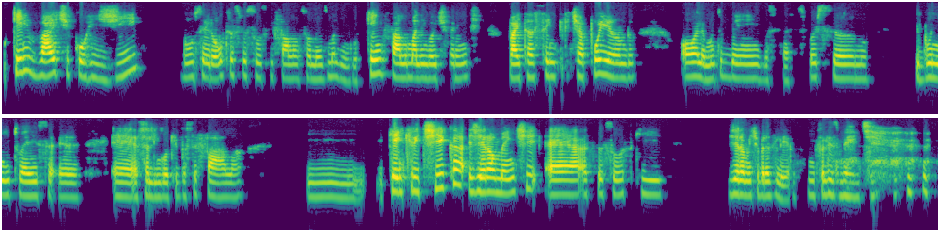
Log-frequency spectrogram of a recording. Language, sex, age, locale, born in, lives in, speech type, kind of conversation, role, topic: Portuguese, female, 35-39, pt-BR, Brazil, United States, conversation, podcast, guest, Que papel tem a língua da sua família na sua identidade?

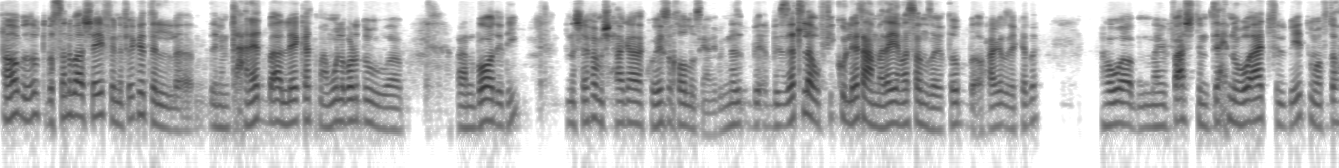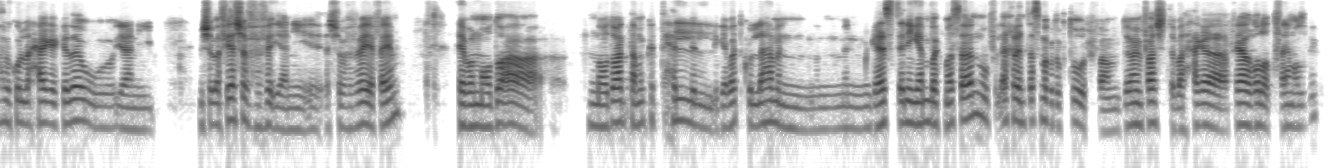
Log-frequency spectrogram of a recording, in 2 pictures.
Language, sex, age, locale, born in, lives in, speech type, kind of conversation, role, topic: Arabic, male, 20-24, ar-EG, Egypt, Egypt, conversation, unstructured, none, إزاي التكنولوجيا ممكن تحسّن التعليم؟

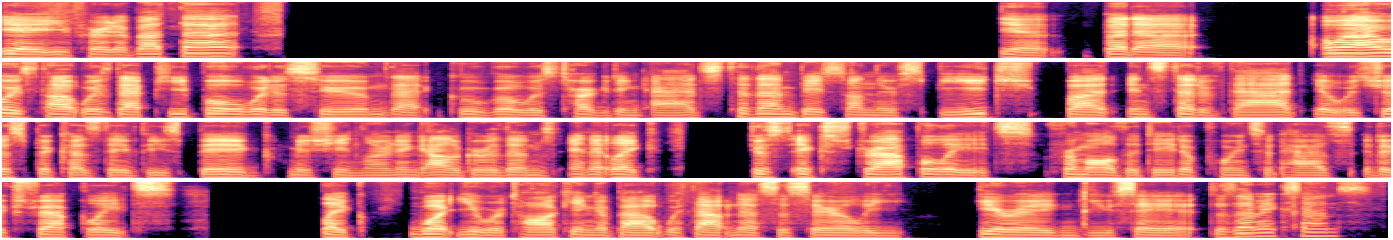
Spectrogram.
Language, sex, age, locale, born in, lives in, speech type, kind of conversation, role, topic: English, male, 20-24, en-US, United States, United States, conversation, unstructured, none, How do you feel about companies tracking your online activity?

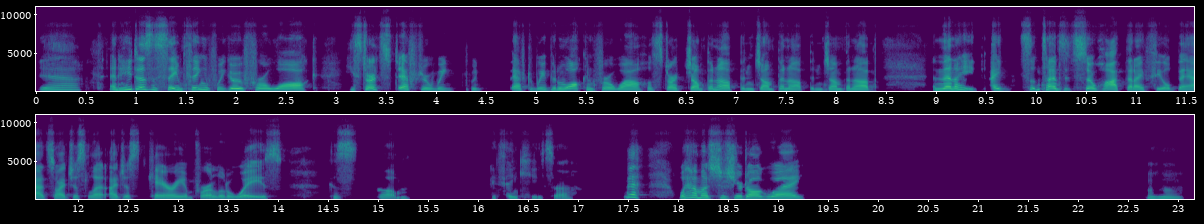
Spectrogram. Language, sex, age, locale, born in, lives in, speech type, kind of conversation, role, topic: English, female, 60-64, en-US, United States, United States, conversation, advice, advisor, How can I better balance my work and personal life?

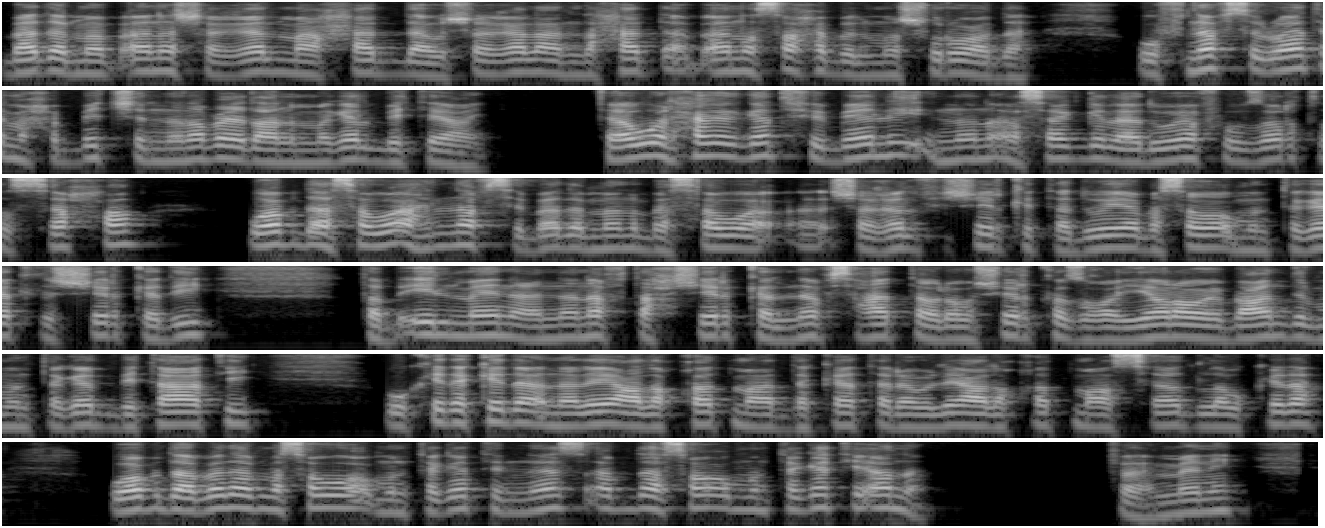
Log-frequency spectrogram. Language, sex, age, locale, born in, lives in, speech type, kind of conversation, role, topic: Arabic, male, 40-44, ar-EG, Egypt, Egypt, conversation, podcast, host, إيه أول قرار غيّر مجرى حياتك؟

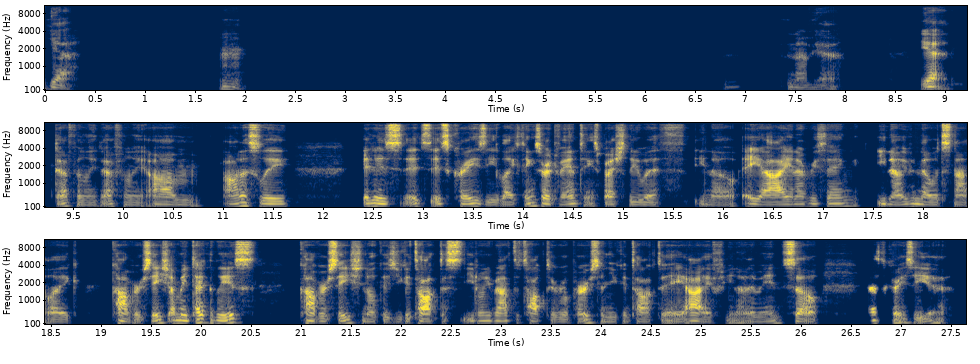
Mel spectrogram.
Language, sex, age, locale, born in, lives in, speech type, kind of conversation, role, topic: English, male, 18-19, en-US, United States, United States, conversation, podcast, host, In what ways has technology transformed our everyday interactions with others?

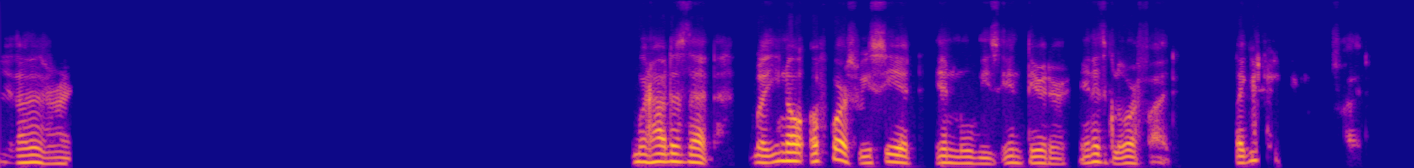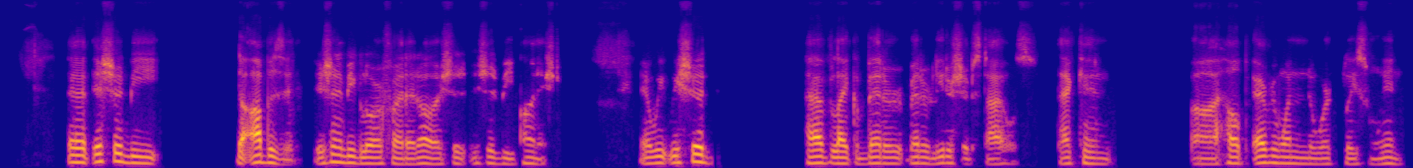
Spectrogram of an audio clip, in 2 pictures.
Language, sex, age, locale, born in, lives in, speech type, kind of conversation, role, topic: English, male, 35-39, en-US, United States, United States, conversation, unstructured, none, What is your perspective on workplace discrimination?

